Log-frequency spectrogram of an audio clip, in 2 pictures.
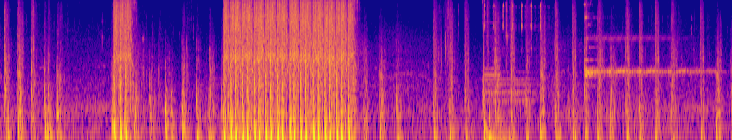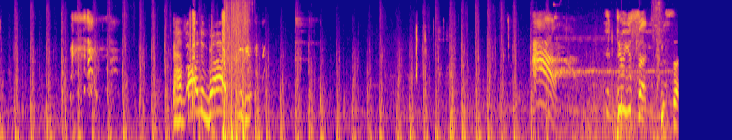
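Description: Quick footsteps patter on the ground.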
